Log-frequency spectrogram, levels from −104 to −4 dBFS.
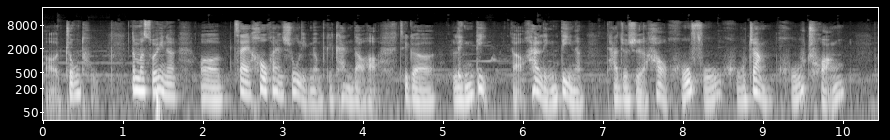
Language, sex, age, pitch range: Chinese, male, 50-69, 100-135 Hz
